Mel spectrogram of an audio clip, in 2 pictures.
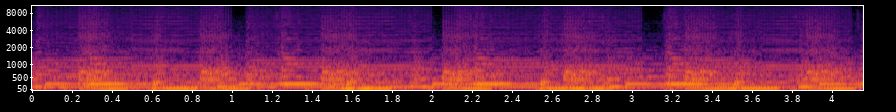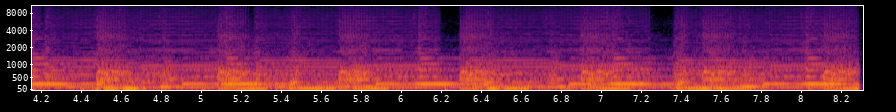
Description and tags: sax realtime edited with max/msp
sax-riff, loop, sax, quarrelling, ducks, edited, dark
